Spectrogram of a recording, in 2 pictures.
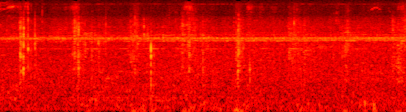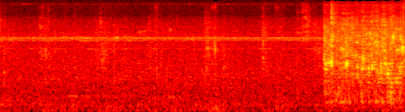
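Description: Footsteps pad softly on a dirt path.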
